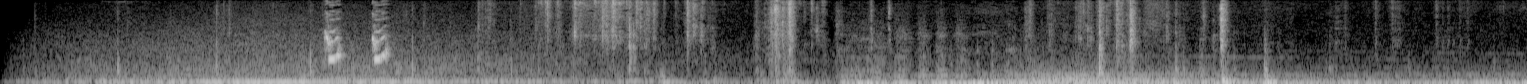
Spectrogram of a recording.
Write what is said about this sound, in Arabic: يا الله يتنا الزحمة، متى بوصل؟ ش عندك تضرب هرنات؟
